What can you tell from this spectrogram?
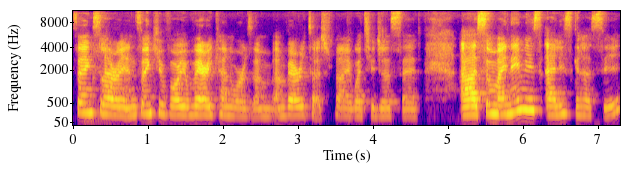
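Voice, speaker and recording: Speaking at a moderate pace, a woman uses a medium pitch and ordinary pitch variation, her loudness swinging widely. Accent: French. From France. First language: French. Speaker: yoga teacher and life coach. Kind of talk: interview.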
